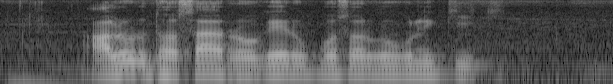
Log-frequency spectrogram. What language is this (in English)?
Bangla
